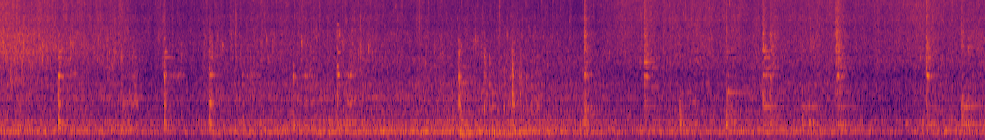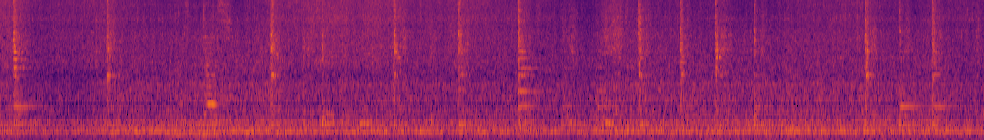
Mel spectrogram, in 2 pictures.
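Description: Sliced chillies frying in hot oil in a steel wok, a steady sizzle that is loudest in the first second as they go in. A metal spatula stirs them, clinking and scraping against the wok about once a second.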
